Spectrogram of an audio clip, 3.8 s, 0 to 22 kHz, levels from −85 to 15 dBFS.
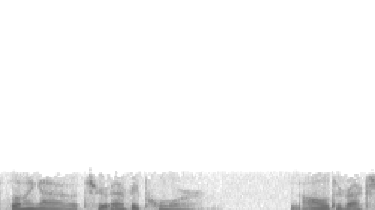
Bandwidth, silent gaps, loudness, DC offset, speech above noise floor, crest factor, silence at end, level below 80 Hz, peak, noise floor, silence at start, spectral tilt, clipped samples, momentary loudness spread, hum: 4.2 kHz; none; -34 LUFS; under 0.1%; 32 dB; 16 dB; 0 s; -62 dBFS; -18 dBFS; -65 dBFS; 0.05 s; -10.5 dB/octave; under 0.1%; 12 LU; none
